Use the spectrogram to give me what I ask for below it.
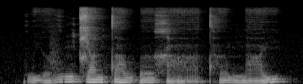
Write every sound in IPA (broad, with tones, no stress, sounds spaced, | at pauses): k w i˨˩ ə̯ v u˧ ŋ t͡ɕ a˧ n t̪ a˧ w ʔ əː˧ x aː˧˩ t̪ʰ ə˧ m n a˨˦ j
